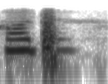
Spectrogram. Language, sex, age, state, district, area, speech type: Telugu, female, 18-30, Telangana, Yadadri Bhuvanagiri, urban, conversation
